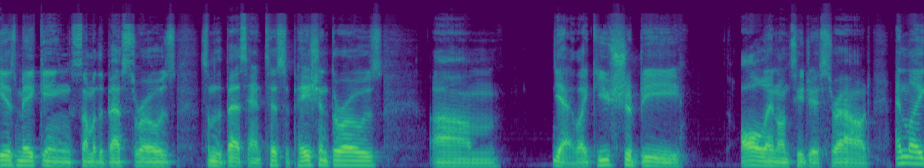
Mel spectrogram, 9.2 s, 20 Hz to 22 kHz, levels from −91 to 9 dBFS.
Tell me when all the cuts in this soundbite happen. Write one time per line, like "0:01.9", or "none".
none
